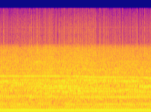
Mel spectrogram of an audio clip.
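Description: Live rock band holding a loud, sustained distorted chord, with a high guitar tone held steadily over a heavy low drone.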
